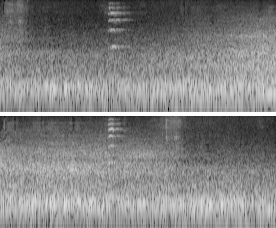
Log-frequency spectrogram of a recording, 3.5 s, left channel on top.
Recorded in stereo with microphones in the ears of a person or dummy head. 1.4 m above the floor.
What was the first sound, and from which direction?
A squeak, 75° right (ahead or behind).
